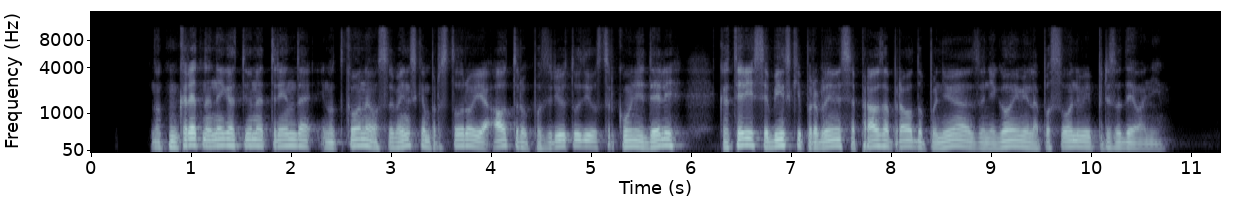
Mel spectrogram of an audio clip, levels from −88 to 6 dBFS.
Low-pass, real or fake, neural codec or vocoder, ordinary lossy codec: 10.8 kHz; fake; codec, 24 kHz, 0.9 kbps, DualCodec; none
